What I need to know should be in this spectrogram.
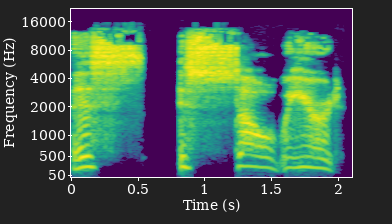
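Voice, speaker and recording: A woman's voice: fairly high pitch, fairly even intonation, drawn-out words, fairly bright tone, husky, dry recording, studio quality, voice pushed up, full character voice. A woman reading aloud as a weary, regretful man, puzzled and questioning as he faces things he does not understand. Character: weary, regretful grown man, confused newcomer.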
